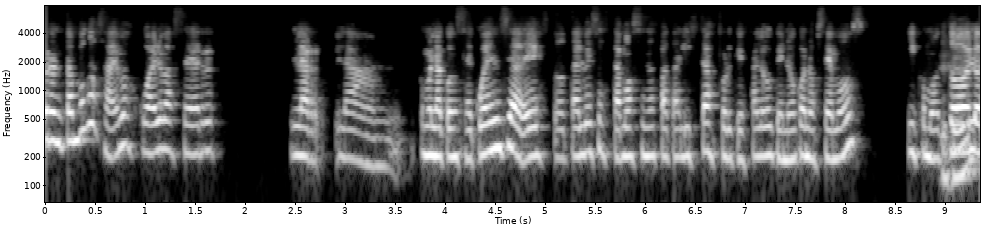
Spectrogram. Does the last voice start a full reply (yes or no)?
no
